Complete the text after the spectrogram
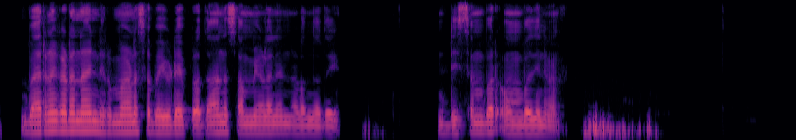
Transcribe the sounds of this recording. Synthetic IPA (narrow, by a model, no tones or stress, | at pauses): bʱɐɾɐɳɐɣɐɽɐnaːjnirmaːɳɐsɐbʱɐjuɽe̞prɐd̪ʱaːnɐsɐmjeːɭɐnɐmnɐɽɐnːɐðɨ | ɖisɐmbɐro̞̰mbɐðina̰ːɳɨ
